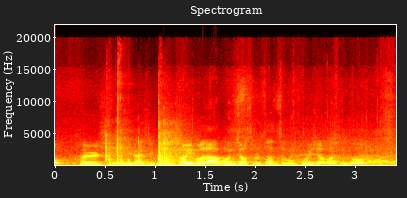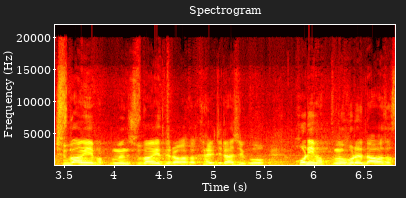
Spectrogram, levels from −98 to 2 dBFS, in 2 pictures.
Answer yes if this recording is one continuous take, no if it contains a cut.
yes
